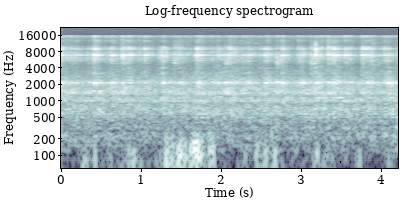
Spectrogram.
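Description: Faint low background rumble with a few soft low thuds about a second and a half in, over a faint steady hiss.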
